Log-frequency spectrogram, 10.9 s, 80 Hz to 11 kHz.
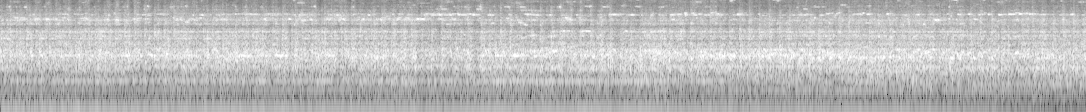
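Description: Fiat 120C crawler working under load with disc harrows, its engine running steadily along with the clank of its steel tracks.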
